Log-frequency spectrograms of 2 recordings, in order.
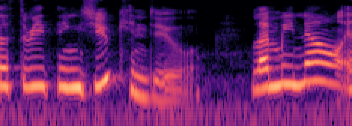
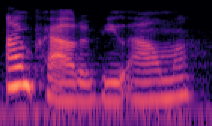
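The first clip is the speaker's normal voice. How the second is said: softer, lower proud whisper-close voice; tender praise; 5 semitones lower, 6 dB quieter than usual. Acted. Grown-up praising Alma, soft and tender. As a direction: tell her gently you're proud.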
